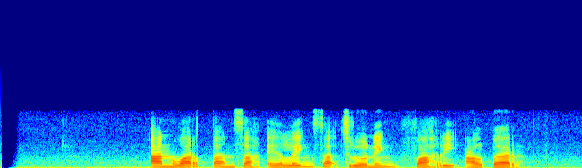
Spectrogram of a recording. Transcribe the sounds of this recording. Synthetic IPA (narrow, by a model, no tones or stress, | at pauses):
ʔanwart̪ansahelɪŋsaʔd̥ʒ̥ɾo̤nɪŋfahriʔalb̥a̤r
